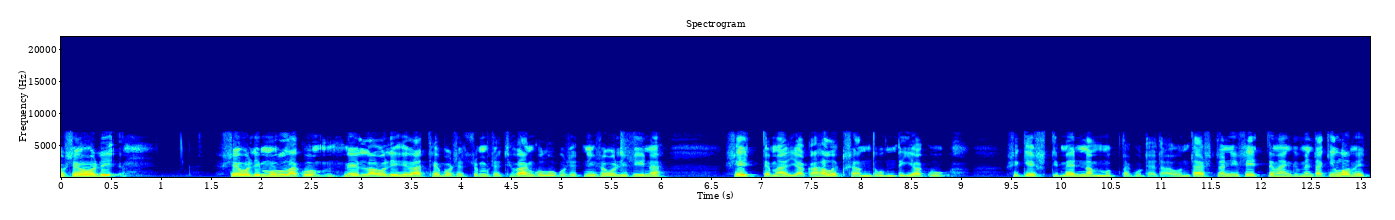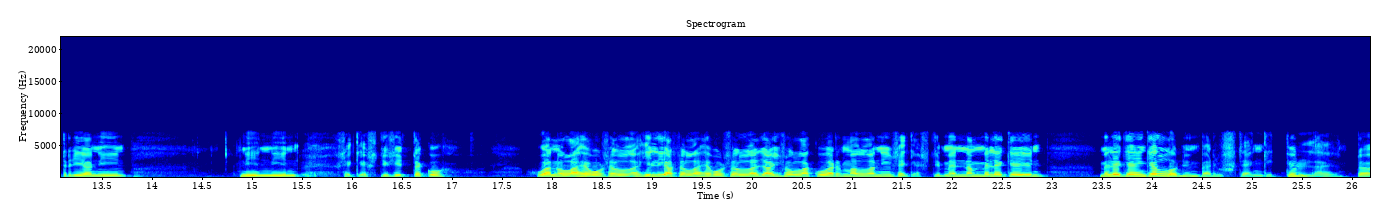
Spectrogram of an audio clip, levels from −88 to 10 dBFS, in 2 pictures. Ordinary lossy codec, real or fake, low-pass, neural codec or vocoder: none; real; 7.2 kHz; none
